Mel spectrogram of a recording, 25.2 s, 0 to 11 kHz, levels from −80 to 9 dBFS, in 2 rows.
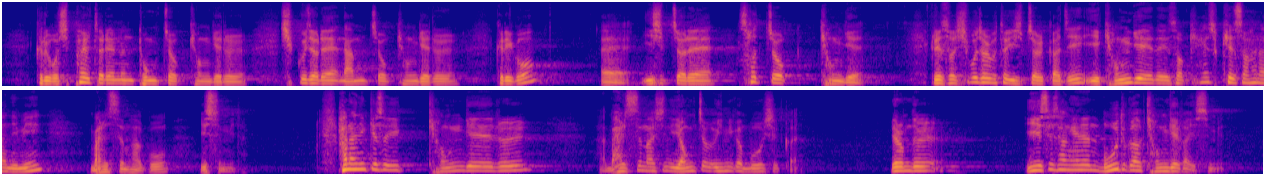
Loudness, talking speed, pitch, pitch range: -24 LUFS, 240 characters per minute, 135 Hz, 115-160 Hz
